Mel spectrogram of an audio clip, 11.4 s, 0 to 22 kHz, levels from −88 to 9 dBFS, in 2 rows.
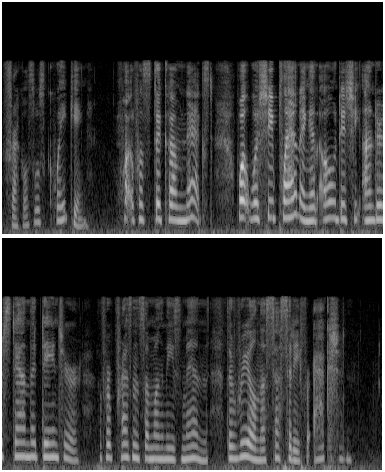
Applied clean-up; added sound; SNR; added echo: none; none; none; none.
